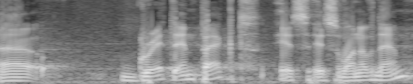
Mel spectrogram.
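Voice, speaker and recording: A man speaks with a very deep, low pitch and ordinary pitch variation. Room echo is audible, along with noticeable background noise. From Netherlands. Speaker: workshop participant. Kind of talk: group report-back at workshop. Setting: conference room with microphone. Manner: halting, with repetitions.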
